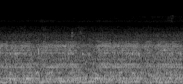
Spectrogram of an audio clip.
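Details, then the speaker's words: Miyako/Artugo bottom-load gallon water dispenser powered on during repair for not cooling: a steady low hum with an even whir as the pump draws water normally. "Oh, sudah hidup dan air sudah nyedot, Teman-teman. Ya, di situ ada aktivitas nyedot air,"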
